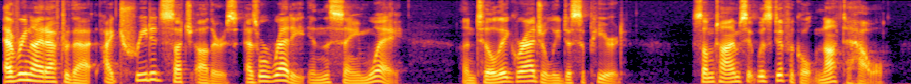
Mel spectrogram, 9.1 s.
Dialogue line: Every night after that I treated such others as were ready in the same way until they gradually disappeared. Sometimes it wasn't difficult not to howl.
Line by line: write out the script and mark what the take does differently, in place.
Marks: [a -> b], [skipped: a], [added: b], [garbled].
Every night after that I treated such others as were ready in the same way until they gradually disappeared. Sometimes it [wasn't -> was] difficult not to howl.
